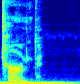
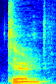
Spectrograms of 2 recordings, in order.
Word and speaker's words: turned: MH all right so if a word ends with an N okay any word that ends with the n Sound and you have an e d here okay that makes a D sound the word is turned turned good one more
